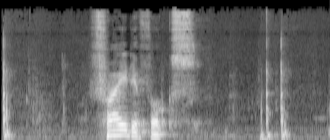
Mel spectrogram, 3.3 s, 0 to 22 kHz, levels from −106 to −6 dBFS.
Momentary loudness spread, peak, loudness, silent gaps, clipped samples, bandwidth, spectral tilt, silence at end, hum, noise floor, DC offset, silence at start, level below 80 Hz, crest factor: 18 LU; -2 dBFS; -16 LUFS; none; under 0.1%; 16.5 kHz; -4.5 dB/octave; 0.4 s; none; -47 dBFS; under 0.1%; 0.05 s; -46 dBFS; 18 dB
